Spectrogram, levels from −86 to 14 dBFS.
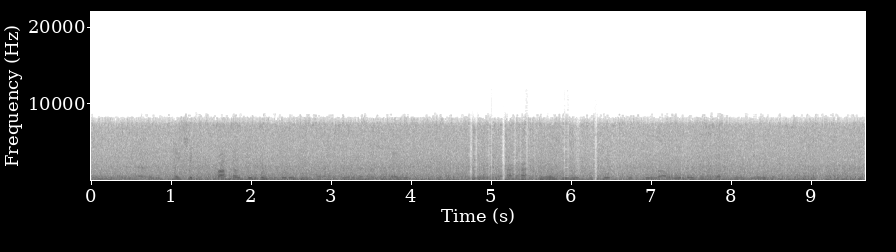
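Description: Speech on a call, with a faint repeat of the voice trailing it from 0.0 to 7.37 s and again from 7.59 s to the end. This is an echo leak: the copy arrives about 166 ms behind the original and sits about 10 dB below it. The likely cause is a far end listening on a loudspeaker whose echo canceller let part of the microphone pickup through and sent it back. Within that stretch, from 4.73 to 6.34 s, the sound turns choppy. This is repeated packet loss. Around a dozen short holes appear, the longest about 35 ms, and each is patched by stretching the preceding sound. Roughly 250 ms of the span is concealment covering about 160 ms of missing audio, some 15% of the stretch. At 7.40 to 7.52 s the voice briefly dips by roughly 15 dB for about a tenth of a second, a case of speech suppressed in double talk. The likely cause is the echo canceller failing to tell the local talker apart from loudspeaker echo while both sides were active, and attenuating everything in that instant. 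The short gap in the echo between 7.37 and 7.59 s sits right around this dip. Throughout, the audio tops out at 8 kHz, consistent with the Opus call path and the microphone processing.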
